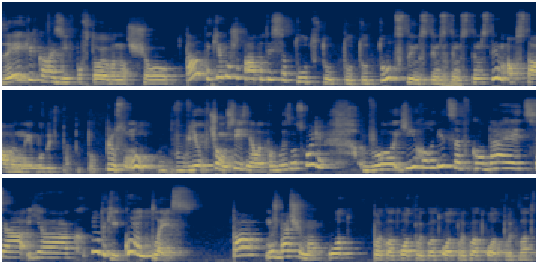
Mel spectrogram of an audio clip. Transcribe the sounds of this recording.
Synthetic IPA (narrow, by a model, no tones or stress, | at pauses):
d̪ɛkʲilʲkɐɾɐzʲiwpɔft̪ɔjʊʋɐnɐʃt͡ʃɔd̪ɑt̪ɐkʲɛmɔʒɛt̪ɾɑpɪt̪ɪsʲɐt̪ut̪ːut̪ːut̪ːut̪ːut̪st̪ɪmst̪ɪmst̪ɪmst̪ɪmst̪ɪmɐpst̪ɑʋenɪbud̪ʊtʲ | plʲusnujft͡ʃɔmusʲizʲnʲiɐlˠɛpɾɪblˠɪznɔsxɔʒʲiwjijiɣɔlˠɔʋʲit̪sɛwklˠɐd̪ɑjet͡sʲːɐjɐknut̪ɐkʲɪjkɔmɔnplˠɛjs | t̪ɑmɪʒbɑt͡ʃɪmɔɔt̪pɾɪklˠɐd̪ɔt̪̚pɾɪklˠɐd̪ɔt̪̚pɾɪklˠɐd̪ɔt̪̚pɾɪklˠɐd̪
